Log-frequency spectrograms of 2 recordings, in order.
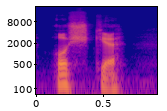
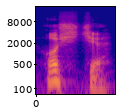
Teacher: In Irish and Scottish Gaelic, that would be ushkia with a k. In Manx, we change the k sound into a t sound, so ushkia becomes ushtia, and in some cases we didn't quite do it everywhere.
